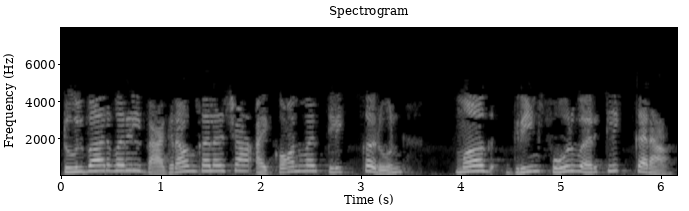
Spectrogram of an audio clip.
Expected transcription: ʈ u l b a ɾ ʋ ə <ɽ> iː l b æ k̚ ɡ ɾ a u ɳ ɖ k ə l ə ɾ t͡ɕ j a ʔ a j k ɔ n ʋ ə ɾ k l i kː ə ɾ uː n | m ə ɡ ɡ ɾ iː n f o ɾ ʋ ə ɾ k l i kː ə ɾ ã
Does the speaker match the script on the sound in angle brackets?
no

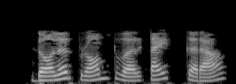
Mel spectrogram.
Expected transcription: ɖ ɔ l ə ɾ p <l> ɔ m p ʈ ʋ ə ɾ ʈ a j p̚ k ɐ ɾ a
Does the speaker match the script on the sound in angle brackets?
no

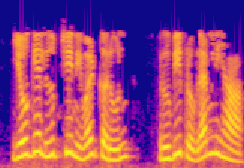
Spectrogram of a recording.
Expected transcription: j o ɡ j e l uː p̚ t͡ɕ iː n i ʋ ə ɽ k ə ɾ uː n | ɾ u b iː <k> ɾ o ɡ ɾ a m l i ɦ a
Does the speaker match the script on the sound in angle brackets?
no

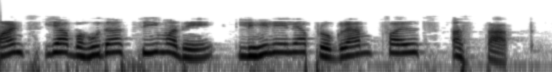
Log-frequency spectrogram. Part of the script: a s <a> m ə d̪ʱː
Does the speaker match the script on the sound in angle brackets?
no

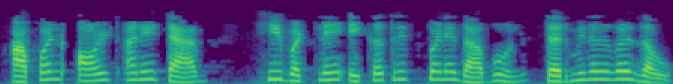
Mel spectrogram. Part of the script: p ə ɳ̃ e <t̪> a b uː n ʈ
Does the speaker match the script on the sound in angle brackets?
no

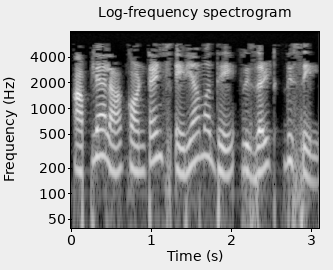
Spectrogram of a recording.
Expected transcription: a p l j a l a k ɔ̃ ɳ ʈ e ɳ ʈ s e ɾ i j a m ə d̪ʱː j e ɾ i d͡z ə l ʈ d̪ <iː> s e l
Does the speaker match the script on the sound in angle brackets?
no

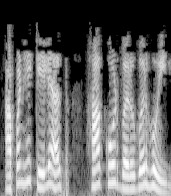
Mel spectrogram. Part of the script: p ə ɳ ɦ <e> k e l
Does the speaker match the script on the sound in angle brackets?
yes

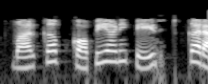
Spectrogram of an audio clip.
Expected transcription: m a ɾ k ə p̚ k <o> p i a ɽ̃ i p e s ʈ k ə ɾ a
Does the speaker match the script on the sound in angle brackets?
no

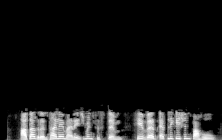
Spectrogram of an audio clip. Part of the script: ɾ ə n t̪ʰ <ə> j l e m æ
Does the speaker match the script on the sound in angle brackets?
no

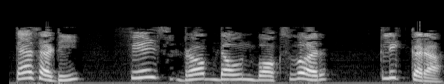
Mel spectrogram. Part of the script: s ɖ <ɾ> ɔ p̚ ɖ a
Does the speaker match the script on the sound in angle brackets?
yes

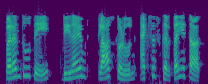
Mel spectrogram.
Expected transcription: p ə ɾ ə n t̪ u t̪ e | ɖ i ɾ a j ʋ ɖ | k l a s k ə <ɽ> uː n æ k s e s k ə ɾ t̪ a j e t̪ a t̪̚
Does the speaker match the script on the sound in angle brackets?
yes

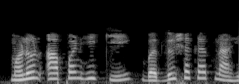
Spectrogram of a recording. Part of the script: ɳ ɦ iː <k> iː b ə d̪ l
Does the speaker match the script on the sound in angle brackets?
yes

